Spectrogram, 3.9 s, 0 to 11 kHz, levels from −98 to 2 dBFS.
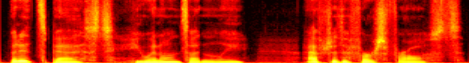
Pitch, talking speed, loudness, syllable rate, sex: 180 Hz, 170 wpm, -20 LUFS, 4.4 syllables/s, female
